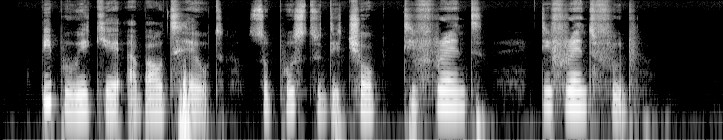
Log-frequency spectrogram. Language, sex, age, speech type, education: Nigerian Pidgin, female, 30-45, spontaneous, tertiary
